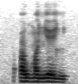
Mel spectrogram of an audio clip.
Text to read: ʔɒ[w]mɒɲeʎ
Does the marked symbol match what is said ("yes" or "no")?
yes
